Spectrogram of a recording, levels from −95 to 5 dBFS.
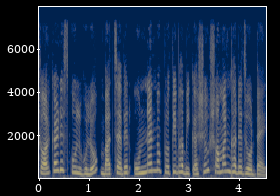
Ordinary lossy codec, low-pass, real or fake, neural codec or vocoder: none; 7.2 kHz; fake; codec, 24 kHz, 0.9 kbps, WavTokenizer, medium speech release version 2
